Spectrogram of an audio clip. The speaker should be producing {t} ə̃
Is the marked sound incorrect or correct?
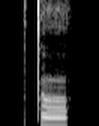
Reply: correct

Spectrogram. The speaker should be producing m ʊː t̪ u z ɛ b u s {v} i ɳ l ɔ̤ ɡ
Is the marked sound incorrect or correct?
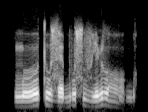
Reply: correct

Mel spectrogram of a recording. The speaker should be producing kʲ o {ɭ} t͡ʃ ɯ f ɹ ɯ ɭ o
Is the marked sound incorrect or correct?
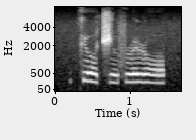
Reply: incorrect: none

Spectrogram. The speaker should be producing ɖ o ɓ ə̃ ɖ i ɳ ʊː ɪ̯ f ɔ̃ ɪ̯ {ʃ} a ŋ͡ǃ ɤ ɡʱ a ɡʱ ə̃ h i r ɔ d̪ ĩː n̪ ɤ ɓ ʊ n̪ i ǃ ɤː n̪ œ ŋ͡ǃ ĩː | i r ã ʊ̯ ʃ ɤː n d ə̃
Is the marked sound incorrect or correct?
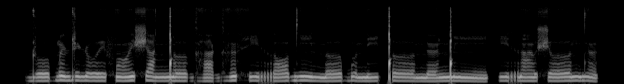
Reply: correct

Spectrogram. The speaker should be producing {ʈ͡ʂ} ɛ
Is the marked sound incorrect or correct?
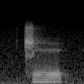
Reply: correct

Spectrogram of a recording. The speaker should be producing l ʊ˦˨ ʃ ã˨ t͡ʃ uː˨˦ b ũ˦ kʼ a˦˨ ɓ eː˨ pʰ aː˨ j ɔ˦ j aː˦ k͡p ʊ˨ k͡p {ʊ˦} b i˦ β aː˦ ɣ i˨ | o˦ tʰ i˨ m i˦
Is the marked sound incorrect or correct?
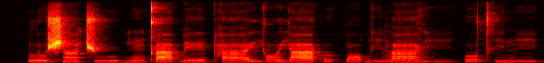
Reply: incorrect: ɔ˦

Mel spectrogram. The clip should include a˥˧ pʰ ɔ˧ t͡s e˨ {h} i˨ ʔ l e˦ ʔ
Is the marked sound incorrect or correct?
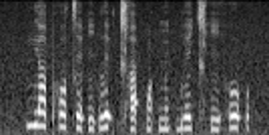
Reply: incorrect: ʔ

